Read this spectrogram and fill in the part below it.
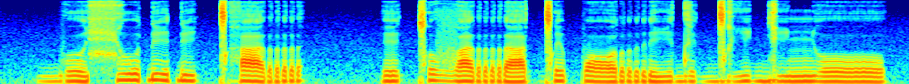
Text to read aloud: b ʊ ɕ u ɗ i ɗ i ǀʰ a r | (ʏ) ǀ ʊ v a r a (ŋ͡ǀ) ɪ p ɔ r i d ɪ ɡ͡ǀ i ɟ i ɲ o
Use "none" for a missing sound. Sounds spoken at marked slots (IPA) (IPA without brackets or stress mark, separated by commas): ɪ, ǀ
